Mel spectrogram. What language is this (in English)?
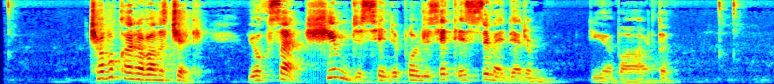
Turkish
